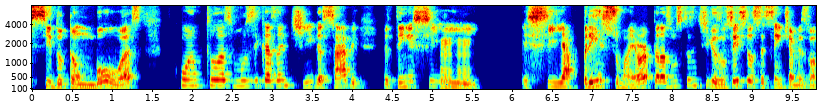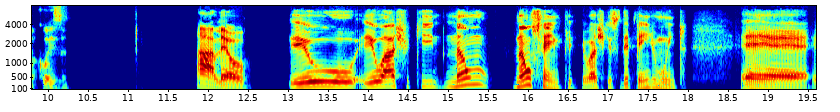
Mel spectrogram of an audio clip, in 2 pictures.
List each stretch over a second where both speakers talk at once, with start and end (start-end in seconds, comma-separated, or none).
none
